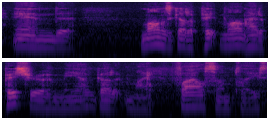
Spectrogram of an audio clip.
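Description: A man with an American accent speaks at a moderate pace in a fairly low pitch. His voice is somewhat breathy, with ordinary pitch variation. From central Utah. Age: 70s. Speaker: retired mule and horse outfitter. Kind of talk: casual interview. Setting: workshop.

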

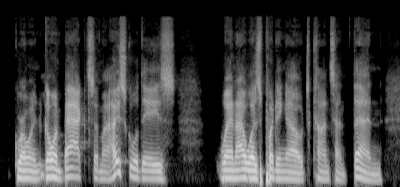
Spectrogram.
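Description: In a very clean recording with a silent background and a dry, close sound with no echo, a man with a normal speaking voice talks at a moderate pace, medium pitch and ordinary pitch variation. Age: 20s. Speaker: podcast host. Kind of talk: casual chat.

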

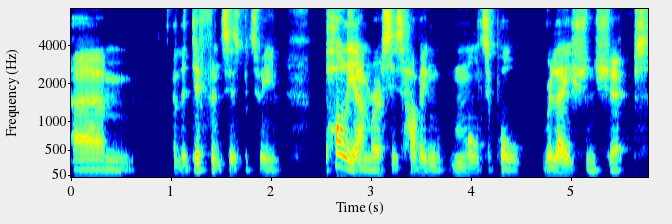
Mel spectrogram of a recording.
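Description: This is a man speaking. He has a slight West Midlands accent. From Stafford, West Midlands England. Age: 40s. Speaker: coach. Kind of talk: casual chat, personal storytelling.

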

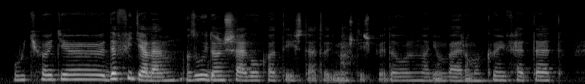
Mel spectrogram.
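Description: A woman talks at a fairly quick pace, somewhat breathy, with fairly even intonation. Her loudness swings a lot. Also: medium pitch for a woman. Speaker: poet and literature therapist. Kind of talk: casual interview. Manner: halting, with fillers.

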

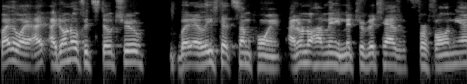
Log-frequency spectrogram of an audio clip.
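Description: A man with a normal speaking voice, fairly high in pitch and fairly quick, over a quiet background. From Minnesota, US. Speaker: football podcast co-host. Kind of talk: casual chat.

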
